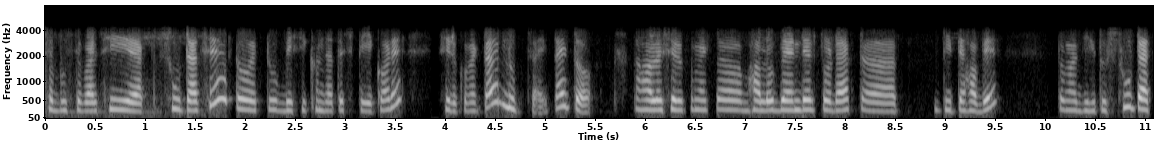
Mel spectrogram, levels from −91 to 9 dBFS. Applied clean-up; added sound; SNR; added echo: none; none; none; none.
